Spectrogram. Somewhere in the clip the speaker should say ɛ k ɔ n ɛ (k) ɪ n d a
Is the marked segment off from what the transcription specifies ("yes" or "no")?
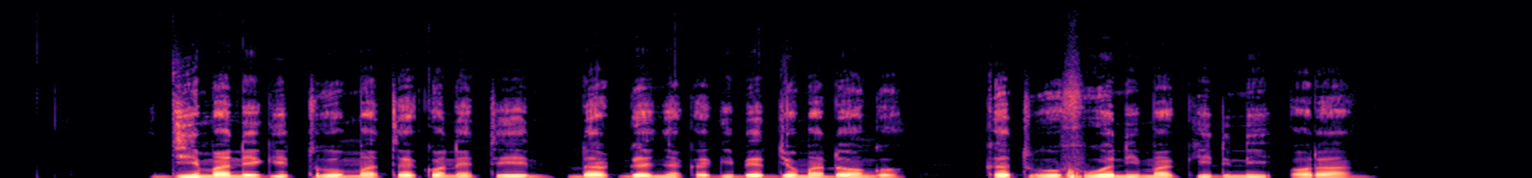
yes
